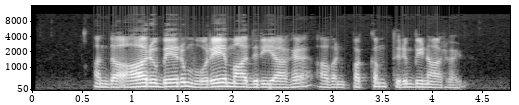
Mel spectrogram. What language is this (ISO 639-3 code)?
tam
